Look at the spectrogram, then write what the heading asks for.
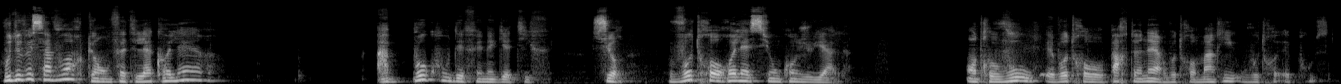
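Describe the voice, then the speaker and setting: A man giving a religious lesson on family life, speaking in short, measured phrases and asking rhetorical questions that he then answers himself. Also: mid-range voice, darkish tone, breathy edge. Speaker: religious teacher.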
